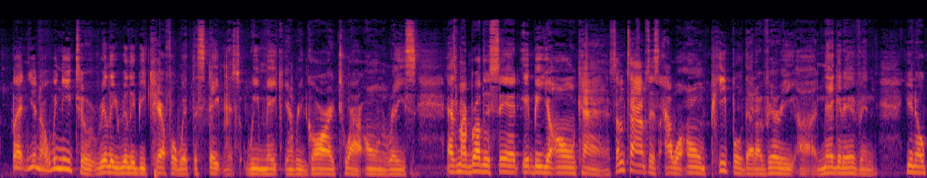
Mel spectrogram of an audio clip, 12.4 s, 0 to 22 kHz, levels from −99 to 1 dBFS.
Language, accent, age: English, American, 30-49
